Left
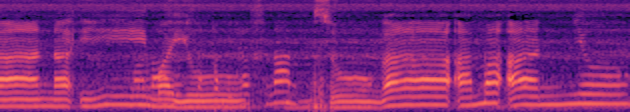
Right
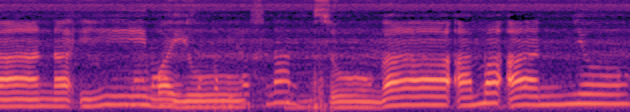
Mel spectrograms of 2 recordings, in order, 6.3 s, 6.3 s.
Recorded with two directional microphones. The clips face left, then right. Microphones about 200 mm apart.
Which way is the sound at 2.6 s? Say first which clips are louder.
Right 3 dB; 15° right (ahead or behind).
